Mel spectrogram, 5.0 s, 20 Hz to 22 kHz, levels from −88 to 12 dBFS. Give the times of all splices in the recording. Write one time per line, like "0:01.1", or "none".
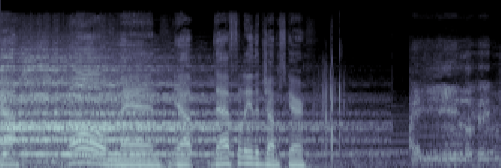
0:04.1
